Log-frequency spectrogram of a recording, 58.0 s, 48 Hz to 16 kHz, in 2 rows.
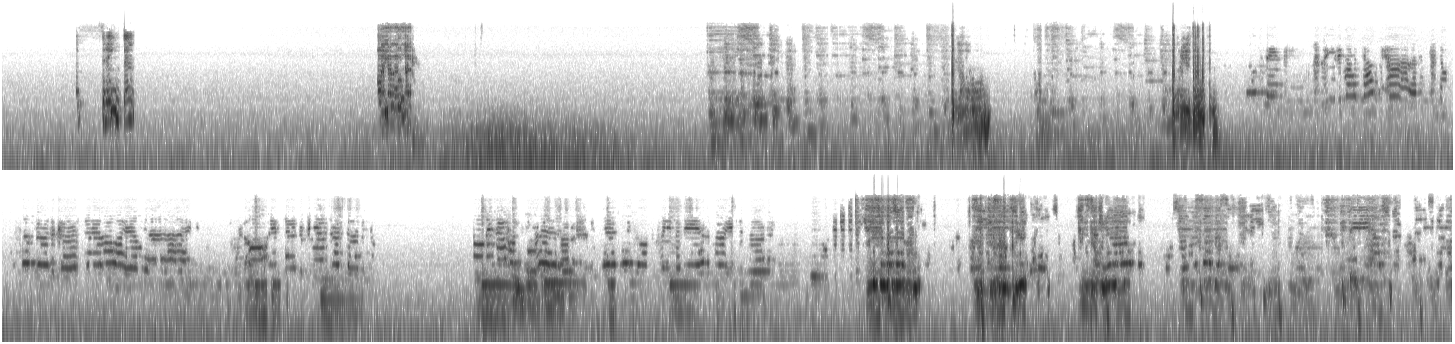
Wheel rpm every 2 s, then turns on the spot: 0, 0, 0, 0, 0, 0, 0, 0, 0, 0, 0, 0, 0, 0, 0, 0, 0, 0, 0, 0, 0, 0, 0, 0, 0, 0, 0, 0, 0.
none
